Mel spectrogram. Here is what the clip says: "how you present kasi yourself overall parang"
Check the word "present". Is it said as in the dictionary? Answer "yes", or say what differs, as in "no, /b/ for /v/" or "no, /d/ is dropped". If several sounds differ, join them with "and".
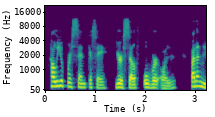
no, /s/ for /z/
